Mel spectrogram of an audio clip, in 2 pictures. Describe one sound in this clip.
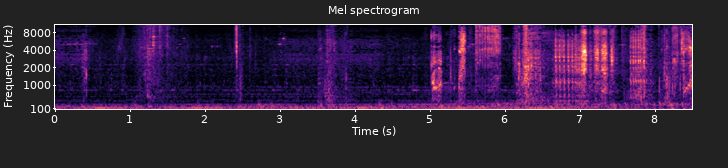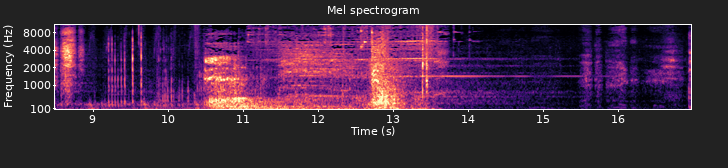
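Small quick footsteps patter on creaking wooden floorboards.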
